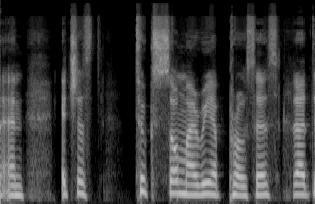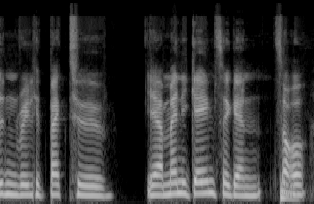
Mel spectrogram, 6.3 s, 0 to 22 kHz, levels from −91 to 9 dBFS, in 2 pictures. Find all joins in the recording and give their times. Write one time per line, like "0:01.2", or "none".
0:01.8
0:02.9
0:03.5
